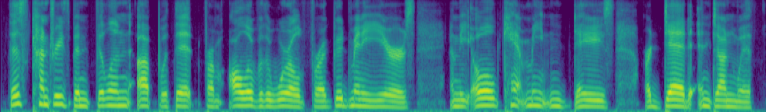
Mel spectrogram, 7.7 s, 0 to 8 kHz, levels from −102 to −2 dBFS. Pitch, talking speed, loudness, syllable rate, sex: 170 Hz, 220 wpm, -19 LUFS, 5.3 syllables/s, female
